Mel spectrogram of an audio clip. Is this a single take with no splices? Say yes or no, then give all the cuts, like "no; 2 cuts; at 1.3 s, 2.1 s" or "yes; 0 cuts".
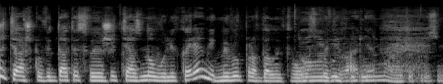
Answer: no; 1 cut; at 2.1 s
